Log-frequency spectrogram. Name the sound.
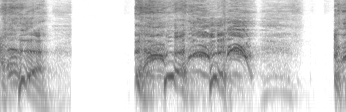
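person imitating a cough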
